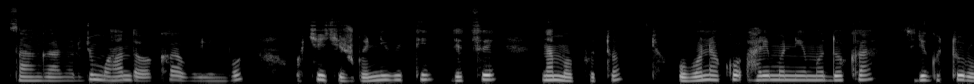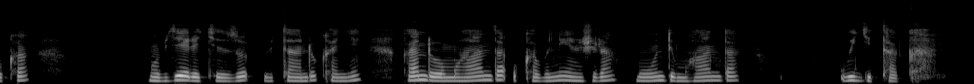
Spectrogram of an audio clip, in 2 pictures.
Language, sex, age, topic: Kinyarwanda, female, 18-24, government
